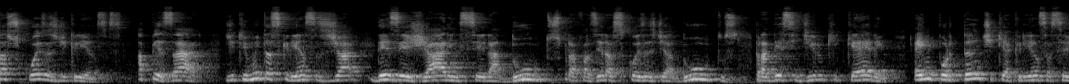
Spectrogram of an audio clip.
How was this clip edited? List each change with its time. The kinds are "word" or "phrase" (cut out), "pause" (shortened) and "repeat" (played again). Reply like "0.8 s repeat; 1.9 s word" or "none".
2.2 s pause; 7.5 s pause; 9.0 s pause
